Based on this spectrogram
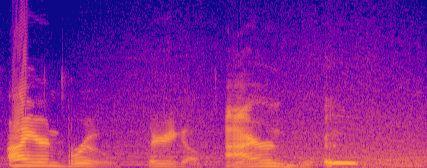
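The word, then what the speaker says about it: Irn-Bru: It's pronounced Iron Brew. There you go. Iron Brew? That's what Kara's saying. Iron Brew.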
